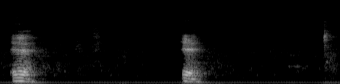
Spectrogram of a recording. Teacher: E o último exemplo, shevá composto de segolo. Esse segolo representa a vogal E, um E mais aberto e um E mais alongado, um pouco mais alongado.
